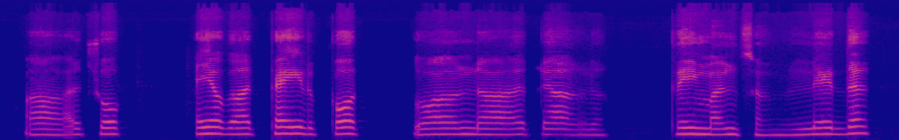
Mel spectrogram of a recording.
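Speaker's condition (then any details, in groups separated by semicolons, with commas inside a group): Amyotrophic lateral sclerosis; slurred slow speech, eating and drinking difficulties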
